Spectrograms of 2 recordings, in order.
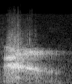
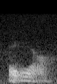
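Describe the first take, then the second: First: R as a clipped pirate-ish R; R, clipped and unvoiced; R said short. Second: R drawn out like "or" by a pirate; pirate R, sounding like "Or". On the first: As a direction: say R as a flat short R. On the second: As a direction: say R as the word Or. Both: Shown as a demonstration. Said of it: "Is it or or R?".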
